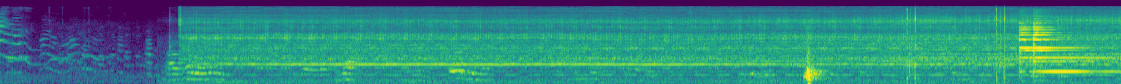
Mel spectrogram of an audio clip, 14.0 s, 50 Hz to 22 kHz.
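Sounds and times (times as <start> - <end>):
small electric motor buzzing: 2.2 - 12.8.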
